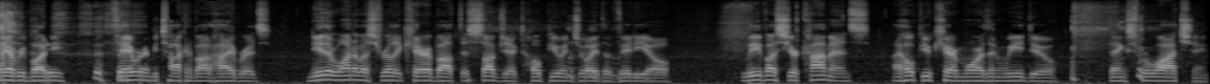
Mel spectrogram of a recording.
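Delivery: bored, indifferent, checked-out, uncaring monotone. Podcast host mocks an intro by hosts who don't care: bored, uncaring tone. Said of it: "If we talked in that tone of voice".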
